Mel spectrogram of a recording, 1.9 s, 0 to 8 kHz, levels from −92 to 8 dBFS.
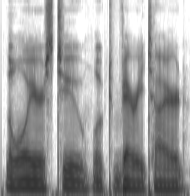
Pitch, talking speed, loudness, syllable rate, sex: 80 Hz, 190 wpm, -17 LUFS, 5.8 syllables/s, male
